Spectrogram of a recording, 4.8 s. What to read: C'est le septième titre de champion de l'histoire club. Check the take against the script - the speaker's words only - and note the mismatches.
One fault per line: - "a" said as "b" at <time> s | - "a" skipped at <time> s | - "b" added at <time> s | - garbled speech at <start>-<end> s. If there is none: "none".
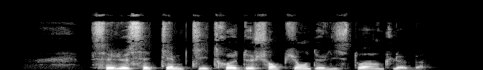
none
